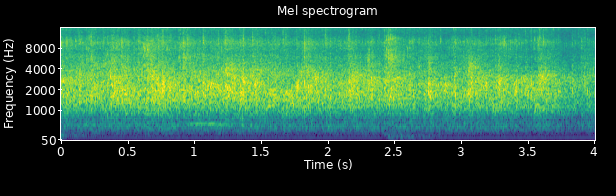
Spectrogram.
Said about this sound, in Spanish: Denle otro aplauso fuerte al Señor.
